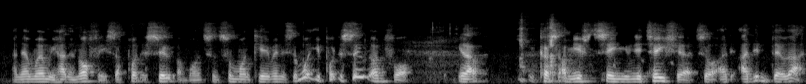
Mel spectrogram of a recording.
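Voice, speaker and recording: He speaks with a northern English accent. The man's pace is very fast. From northern England. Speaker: accountant, firm founder. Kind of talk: podcast interview. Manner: conversational, many hesitations and repeats.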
